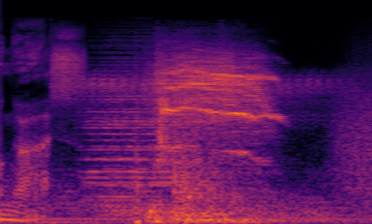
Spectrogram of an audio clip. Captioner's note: creature shrieks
